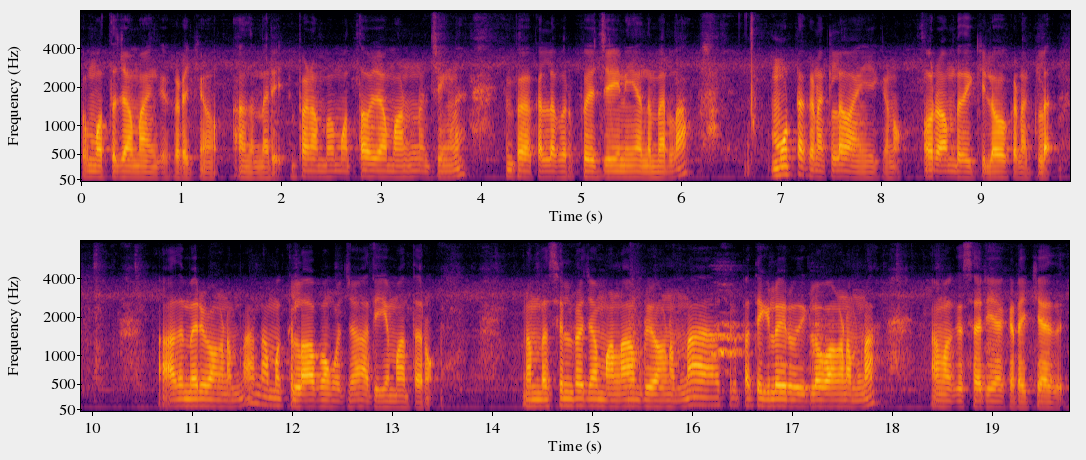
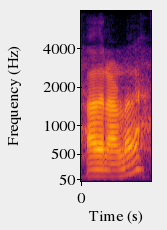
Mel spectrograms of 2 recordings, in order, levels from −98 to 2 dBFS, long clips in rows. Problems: constant background noise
